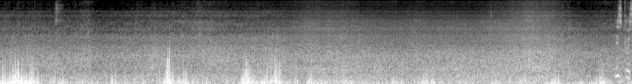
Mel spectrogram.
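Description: Steady wind gusting across the microphone on a beach in Mallorca, with surf rumbling underneath and a few louder buffets.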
